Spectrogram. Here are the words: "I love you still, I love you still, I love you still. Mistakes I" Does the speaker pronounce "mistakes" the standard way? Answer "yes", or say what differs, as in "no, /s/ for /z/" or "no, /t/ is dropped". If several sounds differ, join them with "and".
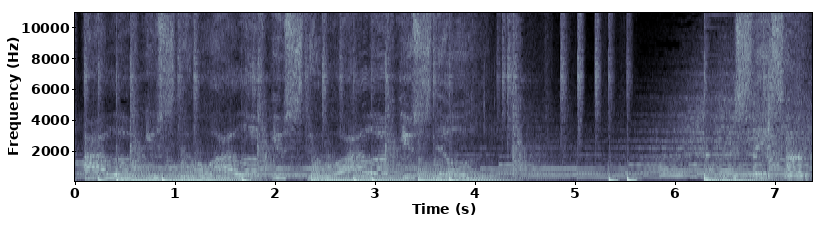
no, /k/ is dropped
